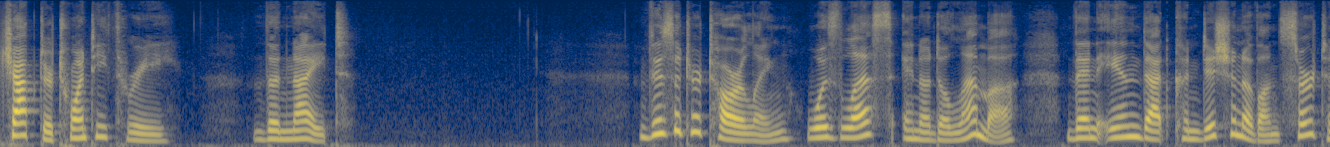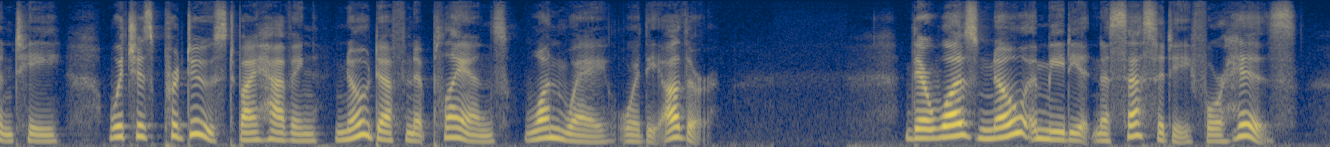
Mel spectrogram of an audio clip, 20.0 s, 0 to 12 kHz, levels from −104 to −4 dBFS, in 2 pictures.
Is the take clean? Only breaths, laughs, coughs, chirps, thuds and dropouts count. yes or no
yes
